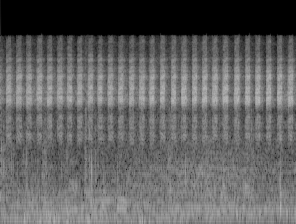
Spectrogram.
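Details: Cicadas at La Garoupe, Cap d'Antibes, France, giving a loud, shrill buzzing song broken into even, rapid pulses a little over twice per second, with faint low background rumble.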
